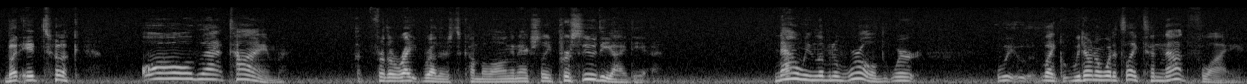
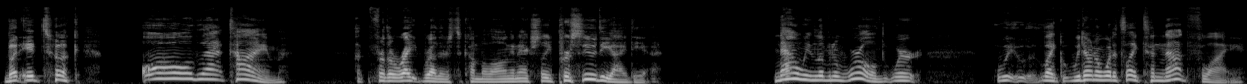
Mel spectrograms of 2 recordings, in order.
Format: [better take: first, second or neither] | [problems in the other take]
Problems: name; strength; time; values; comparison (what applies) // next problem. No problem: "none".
second | hiss; noticeable; throughout; 20 dB below the speech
